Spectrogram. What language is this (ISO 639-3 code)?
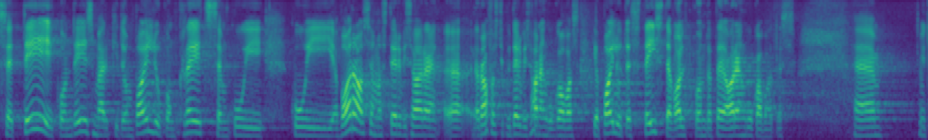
est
